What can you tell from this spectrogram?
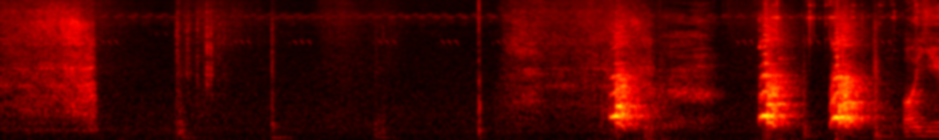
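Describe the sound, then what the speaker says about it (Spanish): A dog barks a few times in quick succession midway through, loud and close, after a mostly quiet stretch with faint knocks and a brief voice at the start. "Oye, basta de ladridos."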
